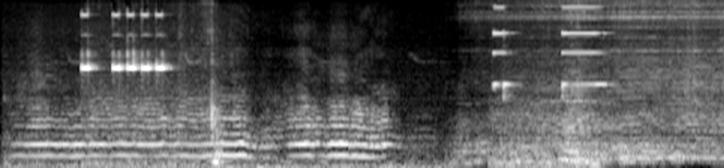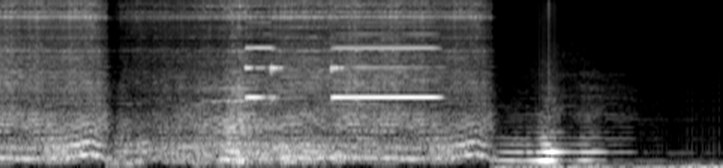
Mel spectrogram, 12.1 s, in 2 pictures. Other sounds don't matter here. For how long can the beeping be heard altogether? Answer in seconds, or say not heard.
4 s.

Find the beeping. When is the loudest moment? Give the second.
1 s.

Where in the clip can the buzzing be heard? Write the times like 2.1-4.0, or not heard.
0.0-12.0.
